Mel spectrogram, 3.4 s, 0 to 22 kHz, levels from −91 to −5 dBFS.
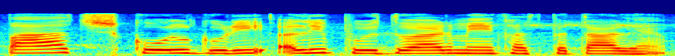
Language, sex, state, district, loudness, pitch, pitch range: Hindi, female, West Bengal, Alipurduar, -15 LUFS, 220 Hz, 210-235 Hz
